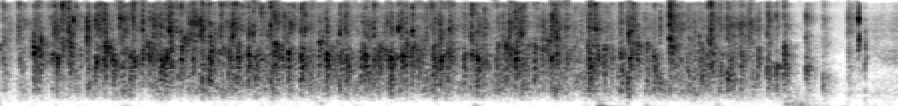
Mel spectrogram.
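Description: Audience applause at an annual meeting of a blind people's association: sustained, dense clapping from many hands holds strong for several seconds, then thins and tapers away near the end.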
